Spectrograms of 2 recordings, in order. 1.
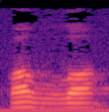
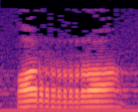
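Huruf r sama sekali tidak bergetar. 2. Huruf r bergetar terlalu lama. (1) "Jangan sampai tidak ada getarannya sama sekali seperti qalla" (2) "ini kebanyakan sifat takrir atau bergetar"

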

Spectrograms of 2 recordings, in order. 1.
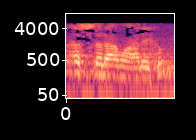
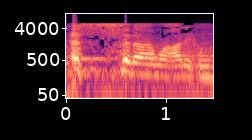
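تُنطق الحروف بطول عادي. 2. يُنطق الحرف بتشديد مبالغ فيه. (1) "فيقول الإنسان السلام عليكم" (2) "بتشديد شديد، وهذا غلط في النطق بالحرف"

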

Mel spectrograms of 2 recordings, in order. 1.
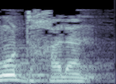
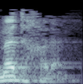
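الحركة الأولى هي 'u'، كما في mudkhalan. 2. الحركة الأولى هي 'a'، كما في madkhalan. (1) "صارت بضم الميم لأنها من الرباع" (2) "ولم يقل"

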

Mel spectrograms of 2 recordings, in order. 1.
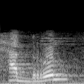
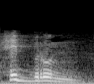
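Vokal pertama adalah bunyi 'a' terbuka. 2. Vokal pertama adalah bunyi 'i' tertutup. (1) "Boleh haknya pakai fathah" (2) "boleh haknya pakai kasrah"

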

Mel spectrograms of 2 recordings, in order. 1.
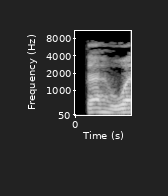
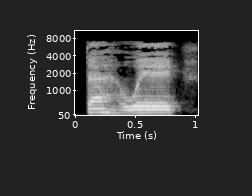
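الصوت الأخير 'a' مفتوح. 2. الصوت الأخير مائل نحو 'e'. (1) "لما أوصل مفيش إمالة" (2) "لما أقف أقول إيه؟"

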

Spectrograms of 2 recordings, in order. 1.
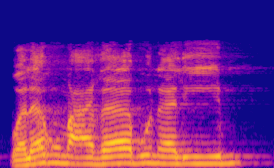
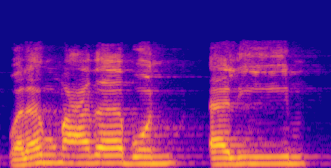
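الهمزة محذوفة، وحركتها منقولة إلى ما قبلها. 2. تأتي سكتة خفيفة قبل الهمزة. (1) "النقل" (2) "والسكت"

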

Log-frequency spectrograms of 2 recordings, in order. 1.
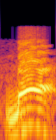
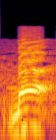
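Vokalnya agak dipanjangkan. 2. Vokalnya agak dipanjangkan.

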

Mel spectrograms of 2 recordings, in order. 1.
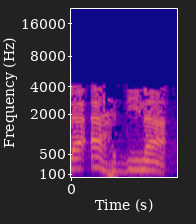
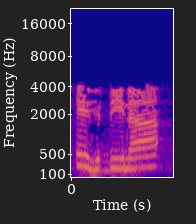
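تبدأ الكلمة بحركة مغيّرة. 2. تبدأ الكلمة بحركتها الأصلية. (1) "لحن في الفاتحة" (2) "بدلا من أن يقول اهدنا"

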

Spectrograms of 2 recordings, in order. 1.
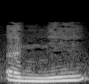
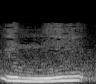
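تبدأ الكلمة بالصائت 'a'. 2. تبدأ الكلمة بالصائت 'i'. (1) "بفتح هذه الهمزة" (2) "وقرأ غيرهما بكسر هذه الهمزة"

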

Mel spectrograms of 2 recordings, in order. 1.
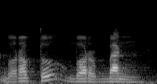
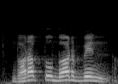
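Kata kedua diakhiri dengan vokal a. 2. Kata kedua diakhiri dengan vokal i. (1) "sehingga yang benar" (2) "dibaca dengan kasrah ini juga salah"

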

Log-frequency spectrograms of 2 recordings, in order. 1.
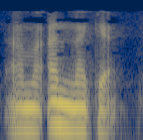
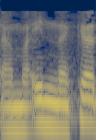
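Kata kedua diawali dengan vokal 'a'. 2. Kata kedua diawali dengan vokal 'i'. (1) "Kalau di fathah ama annaka berarti apa? Amanya bermakna haqqan" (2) "Ada sisi ama innaka dengan kasrah"

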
